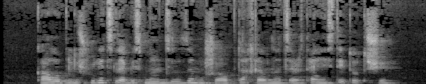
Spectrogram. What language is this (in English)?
Georgian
